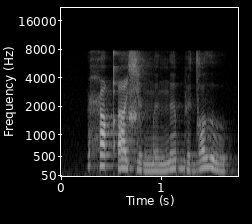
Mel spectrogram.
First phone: ħ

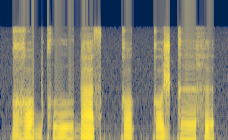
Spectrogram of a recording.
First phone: ɣ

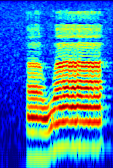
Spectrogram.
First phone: ã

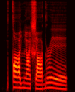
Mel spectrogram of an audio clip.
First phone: tˤ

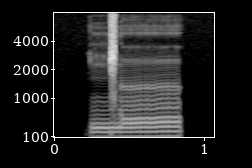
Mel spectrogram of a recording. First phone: ŋ͡ǁ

